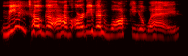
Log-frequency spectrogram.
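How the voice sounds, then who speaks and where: Woman, high pitch, dry recording, casual game chat, player. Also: expressive, normal speed, fairly bright tone, dry recording. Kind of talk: casual tabletop roleplay chat.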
